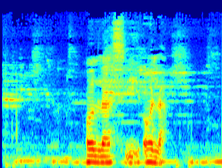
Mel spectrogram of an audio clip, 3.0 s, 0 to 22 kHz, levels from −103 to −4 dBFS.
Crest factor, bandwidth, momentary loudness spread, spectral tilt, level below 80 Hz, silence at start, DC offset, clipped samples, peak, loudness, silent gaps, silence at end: 18 dB; 15.5 kHz; 19 LU; -5.5 dB/octave; -56 dBFS; 0.05 s; under 0.1%; under 0.1%; -6 dBFS; -21 LUFS; none; 0 s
